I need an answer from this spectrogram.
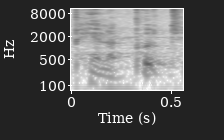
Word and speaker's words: Pannepeut: drink their products daily pronunciation is a bit difficult but sounds like the peanut put so it is a pain a pot but they end up pronouncing it Panna put so this is a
